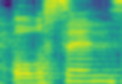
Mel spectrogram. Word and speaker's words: Oleson: So Ann without an E, and Olson spelled very weirdly. So it's spelled O-L-E-S-O-N. So Ann without an E, throw the E into Olson and you get it.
